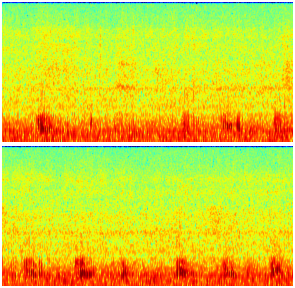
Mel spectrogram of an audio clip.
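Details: A cat purrs with a steady low purr broken by short, regular hiccup jolts about once a second.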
